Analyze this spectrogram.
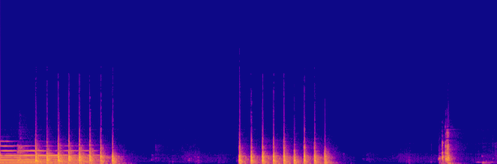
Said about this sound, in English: Only certain kinds of people knock like that. You ain't fat enough to be a bill collector. This makes you what? Police. Bingo, I know it.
